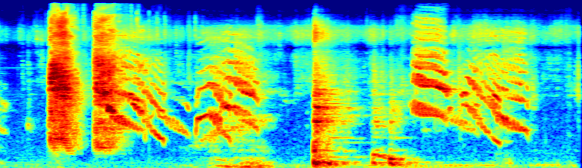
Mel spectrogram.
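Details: Pet parrot, filmed as talking, letting out loud rasping squawks with falling pitch, several in quick succession, along with a low murmuring rumble and scattered clicks.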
